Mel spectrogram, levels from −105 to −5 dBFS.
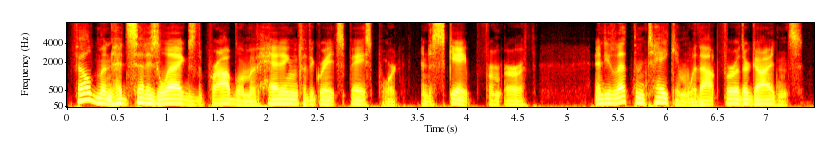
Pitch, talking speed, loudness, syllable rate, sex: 105 Hz, 210 wpm, -19 LUFS, 5.8 syllables/s, male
